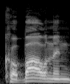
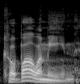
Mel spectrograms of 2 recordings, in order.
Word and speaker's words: cobalamin: Cobalamin does not contain an amine group, which is why it would be technically incorrect to pronounce it cobalamin, as if it has a silent E on the end.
